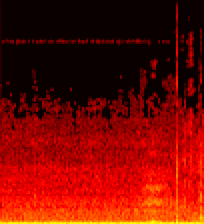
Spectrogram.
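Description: A car engine idling, a steady low rumble heard from inside the cabin.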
